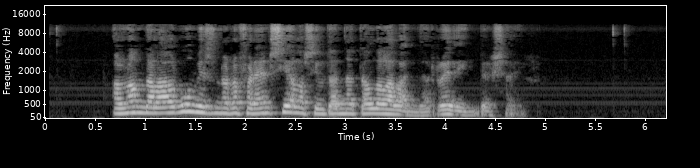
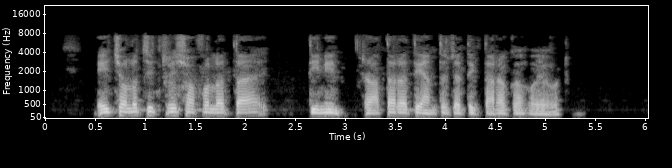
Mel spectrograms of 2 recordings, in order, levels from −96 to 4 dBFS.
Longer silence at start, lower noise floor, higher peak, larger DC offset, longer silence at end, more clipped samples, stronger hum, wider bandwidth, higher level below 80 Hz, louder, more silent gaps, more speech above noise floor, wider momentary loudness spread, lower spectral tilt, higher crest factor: first, 0.65 s vs 0.5 s; second, -67 dBFS vs -83 dBFS; second, -8 dBFS vs -4 dBFS; neither; first, 1.45 s vs 0.9 s; neither; neither; first, 11.5 kHz vs 7.8 kHz; second, -66 dBFS vs -60 dBFS; second, -24 LUFS vs -19 LUFS; neither; second, 44 dB vs 64 dB; first, 17 LU vs 5 LU; about the same, -5 dB/octave vs -6 dB/octave; about the same, 18 dB vs 16 dB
